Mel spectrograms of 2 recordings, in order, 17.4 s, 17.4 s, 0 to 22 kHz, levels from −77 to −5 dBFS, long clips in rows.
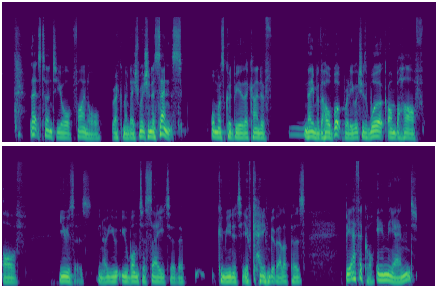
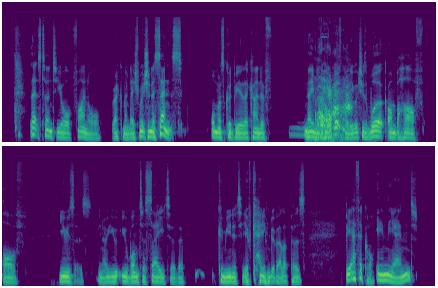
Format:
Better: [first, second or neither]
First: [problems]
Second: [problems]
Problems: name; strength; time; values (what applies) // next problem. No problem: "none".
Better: first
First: none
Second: dog barking; loud; at 6.5 s; peak 5 dB above the speech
